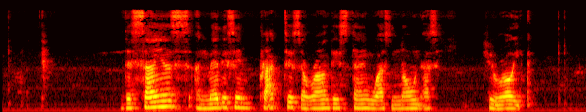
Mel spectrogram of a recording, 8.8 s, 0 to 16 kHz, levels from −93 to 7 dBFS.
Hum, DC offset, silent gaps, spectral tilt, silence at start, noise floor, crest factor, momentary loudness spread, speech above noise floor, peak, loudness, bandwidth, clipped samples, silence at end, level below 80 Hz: none; under 0.1%; none; -5.5 dB/octave; 0.65 s; -64 dBFS; 22 dB; 11 LU; 40 dB; -4 dBFS; -25 LUFS; 11.5 kHz; under 0.1%; 0.85 s; -58 dBFS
